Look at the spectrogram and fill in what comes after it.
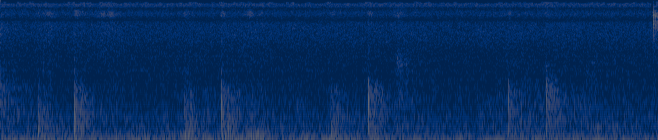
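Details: About ten sharp percussion taps on the chest during topographic lung percussion to find the lower lung border, note changing from resonant to dull.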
